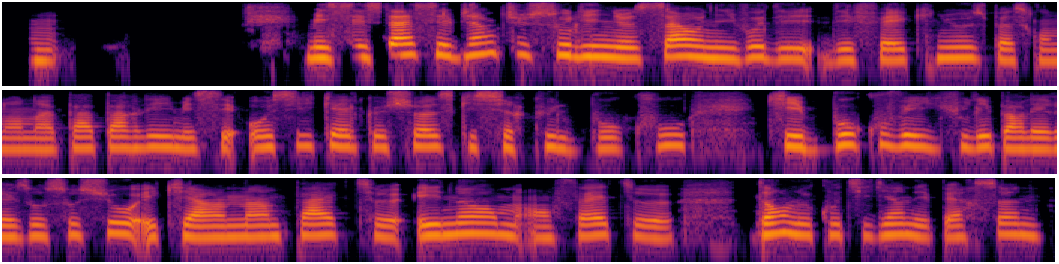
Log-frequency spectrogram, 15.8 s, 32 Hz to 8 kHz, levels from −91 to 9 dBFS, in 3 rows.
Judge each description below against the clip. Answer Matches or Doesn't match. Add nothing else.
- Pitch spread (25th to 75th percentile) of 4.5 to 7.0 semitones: Doesn't match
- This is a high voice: Matches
